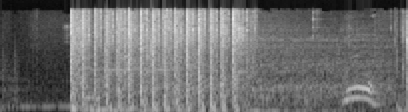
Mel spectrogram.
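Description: A hostile drone opens fire in Ghost Recon Breakpoint, a sudden loud burst of rapid automatic gunfire lasting about a second and a half before it drops to quieter game ambience with a brief tonal sound at the end.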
